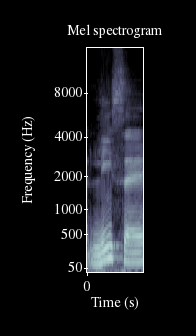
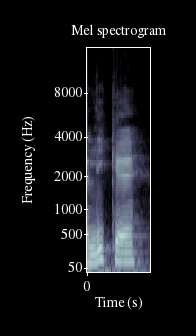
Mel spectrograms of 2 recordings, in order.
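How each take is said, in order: First: The middle consonant is an s sound. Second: The middle consonant is a k sound. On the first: The speaker calls it right. "يبقى ليسا" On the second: The speaker calls it wrong. "ما ينفعش اقولها ليكا"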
